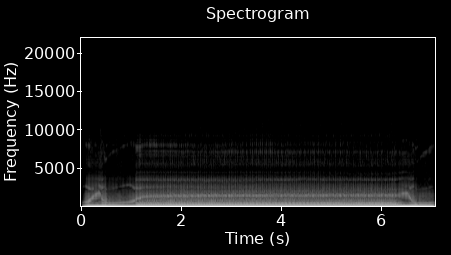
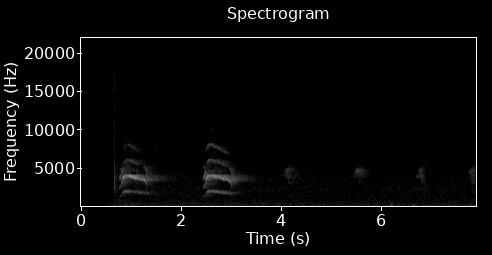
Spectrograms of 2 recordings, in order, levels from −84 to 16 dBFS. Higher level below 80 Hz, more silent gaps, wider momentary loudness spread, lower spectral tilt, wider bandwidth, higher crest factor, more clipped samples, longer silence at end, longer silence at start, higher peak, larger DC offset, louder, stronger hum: first, -14 dBFS vs -84 dBFS; neither; second, 2 LU vs 29 LU; first, -10.5 dB/octave vs 0.5 dB/octave; second, 2.6 kHz vs over 20 kHz; second, 8 dB vs 22 dB; neither; about the same, 0 s vs 0 s; second, 0.05 s vs 0.65 s; first, -8 dBFS vs -26 dBFS; neither; first, -18 LUFS vs -38 LUFS; neither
